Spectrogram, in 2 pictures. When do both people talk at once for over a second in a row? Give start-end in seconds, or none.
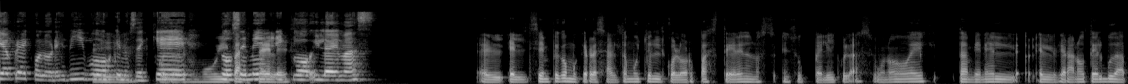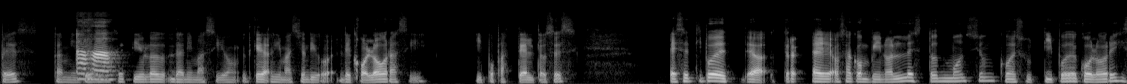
0.9-3.2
